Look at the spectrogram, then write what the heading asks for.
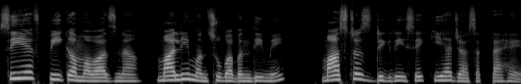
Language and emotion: Urdu, neutral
